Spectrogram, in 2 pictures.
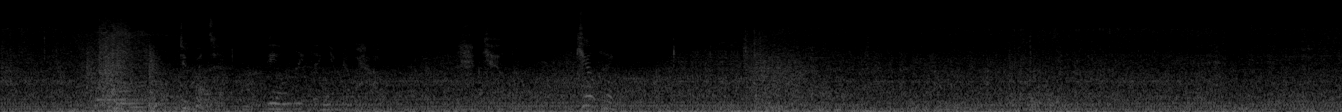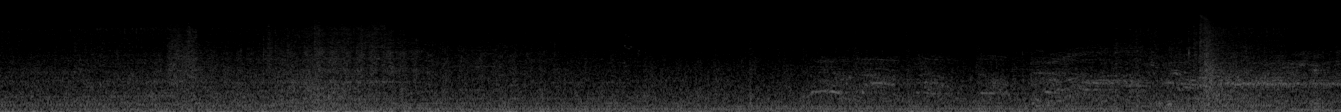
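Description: Vehicles crash and thud against each other.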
